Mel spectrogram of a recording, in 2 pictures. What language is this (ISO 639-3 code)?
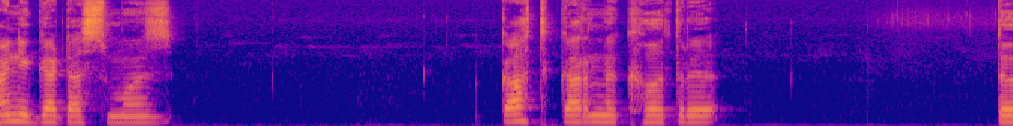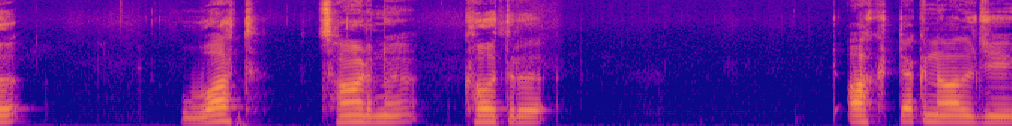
kas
